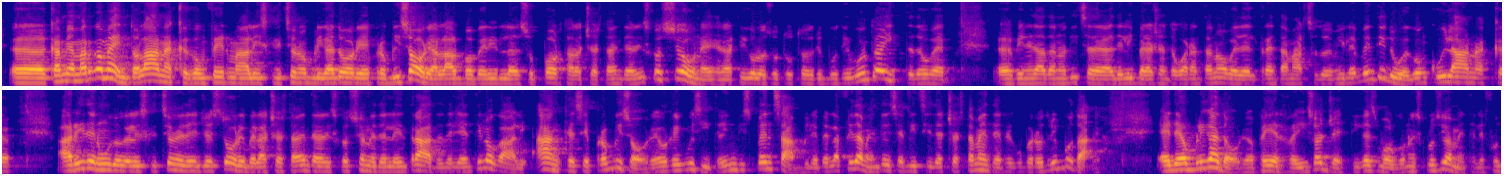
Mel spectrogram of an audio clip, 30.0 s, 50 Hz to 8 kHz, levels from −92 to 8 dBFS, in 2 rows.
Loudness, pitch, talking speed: -22 LUFS, 145 Hz, 160 wpm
